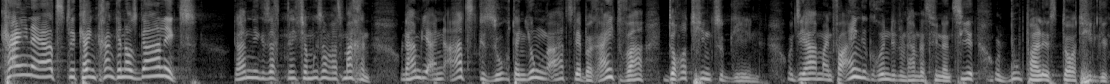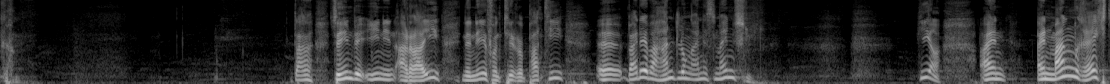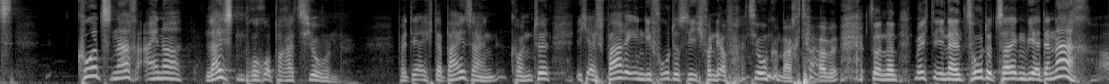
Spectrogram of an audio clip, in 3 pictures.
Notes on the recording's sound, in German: Predigt im Rahmen des GreifBar+ Gottesdienstes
